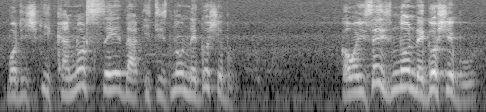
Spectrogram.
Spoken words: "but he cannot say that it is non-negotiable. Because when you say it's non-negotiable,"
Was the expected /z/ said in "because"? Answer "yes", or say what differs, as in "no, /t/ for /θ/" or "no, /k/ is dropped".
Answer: no, /s/ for /z/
